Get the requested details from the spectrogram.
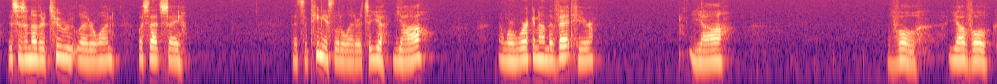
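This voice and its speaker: In a classroom or congregation hall, a female rabbi teaches Hebrew to beginners, keeping things casual and talkative. She often starts her sentences over and pronounces words slowly, her mid-range voice holding a steady tone.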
